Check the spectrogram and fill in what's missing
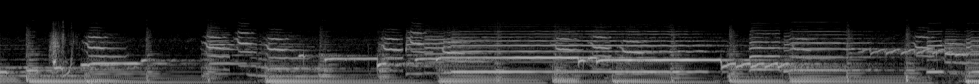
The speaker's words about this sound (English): Meow, meow, meow, meow, meow, meow, meow. It's a scary song. Meow, meow, meow. That might be the most frightening thing in the entire film, is that song.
